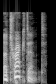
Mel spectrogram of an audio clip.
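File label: "attractant", British English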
